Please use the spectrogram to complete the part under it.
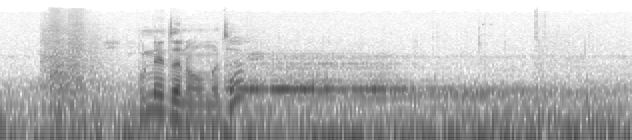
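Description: A portal opens with a warbling electronic hum.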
